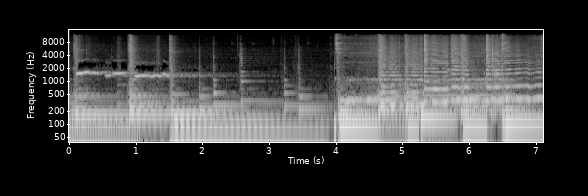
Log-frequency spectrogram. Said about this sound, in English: Now, does your dad also whistle on the instrumental? No. That's me, a couple tracks of me, but the whole whistling thing is, he's whistled a lot when we were kids, and I think the whole whistling thing came from him, the fondness for it.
